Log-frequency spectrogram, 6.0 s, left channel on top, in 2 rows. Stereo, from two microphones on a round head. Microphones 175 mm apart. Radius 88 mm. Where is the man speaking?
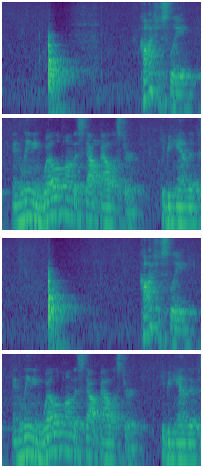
Centre (ahead or behind), 0.6 m.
